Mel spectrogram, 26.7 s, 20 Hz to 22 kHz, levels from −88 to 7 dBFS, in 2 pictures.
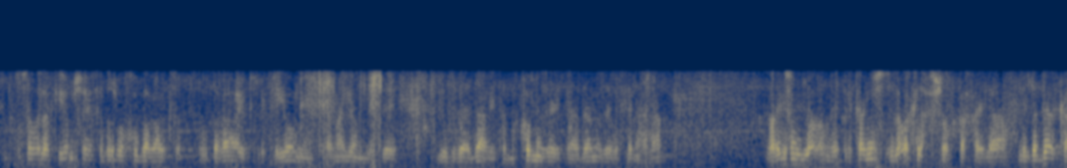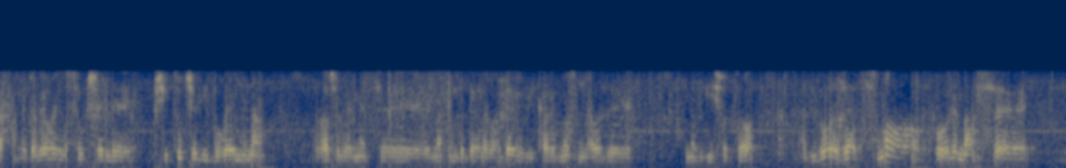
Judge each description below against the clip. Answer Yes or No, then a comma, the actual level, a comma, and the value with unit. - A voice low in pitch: Yes, low, 105 Hz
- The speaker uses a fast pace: No, average, 140 wpm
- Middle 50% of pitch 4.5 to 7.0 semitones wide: No, narrow, 2.5 semitones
